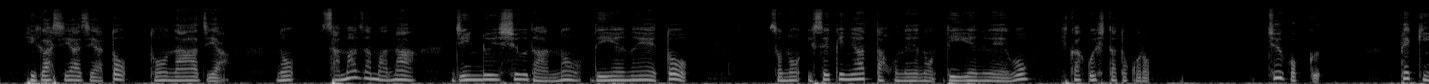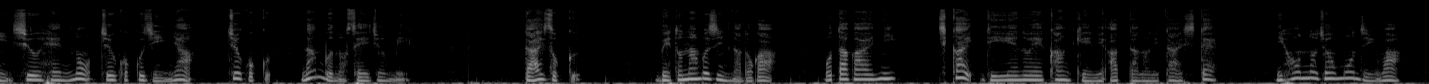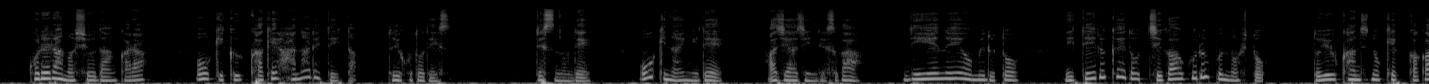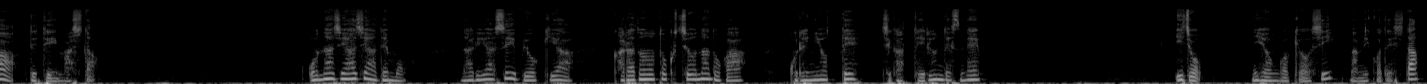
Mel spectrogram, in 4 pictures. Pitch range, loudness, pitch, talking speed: 175-230 Hz, -36 LUFS, 195 Hz, 245 characters per minute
